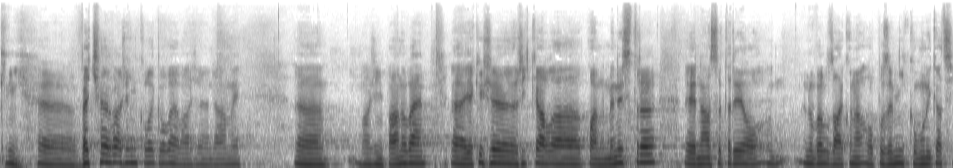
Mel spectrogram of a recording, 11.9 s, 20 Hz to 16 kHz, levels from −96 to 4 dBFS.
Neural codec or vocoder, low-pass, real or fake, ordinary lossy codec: codec, 44.1 kHz, 7.8 kbps, DAC; 14.4 kHz; fake; MP3, 64 kbps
